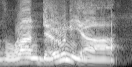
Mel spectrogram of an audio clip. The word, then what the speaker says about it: Rondônia: The 31-year-old model and dancer, mostly dancer, was representing the northern Brazilian, yes, she was, state of Rondônia.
